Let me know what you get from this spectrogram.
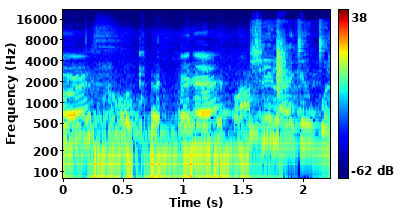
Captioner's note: laughs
